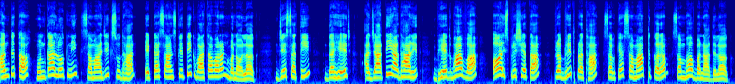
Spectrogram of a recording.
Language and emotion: Maithili, neutral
